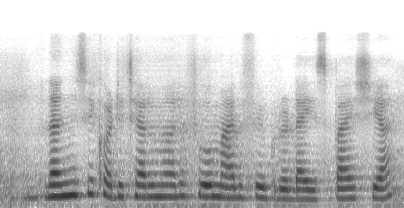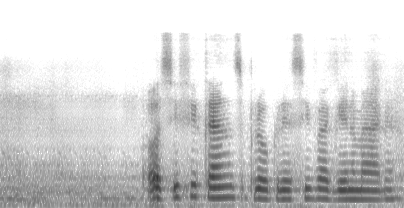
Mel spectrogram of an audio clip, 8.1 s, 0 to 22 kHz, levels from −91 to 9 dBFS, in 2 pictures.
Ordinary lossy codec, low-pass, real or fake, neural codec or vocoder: none; none; fake; codec, 24 kHz, 0.5 kbps, DualCodec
